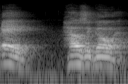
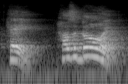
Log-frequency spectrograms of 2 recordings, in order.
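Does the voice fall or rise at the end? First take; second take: fall; rise. First: The pitch stays low and falls at the end. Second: The pitch rises at the end. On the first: The speaker sounds grounded and confident. The speaker calls it right. "Down talk, you kind of have that low pitched voice the entire time" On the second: The speaker sounds unsure and seeks approval. The speaker calls it wrong. "Up talk is like, ... Like the pitch of your voice rises at the end"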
